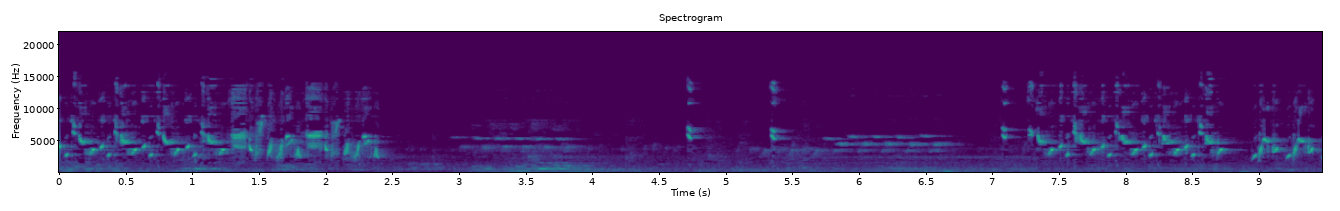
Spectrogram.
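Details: European goldfinch in the wild, singing to teach fledglings; bursts of fast, high, jangling twitters, a pause with a few sharp chirps, then another rapid twittering phrase, a faint voice in the background.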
